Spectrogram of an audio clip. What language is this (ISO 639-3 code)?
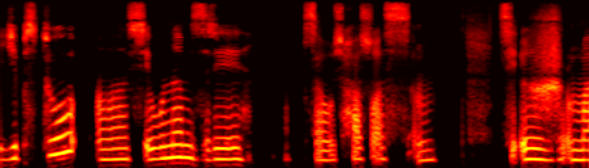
kbd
